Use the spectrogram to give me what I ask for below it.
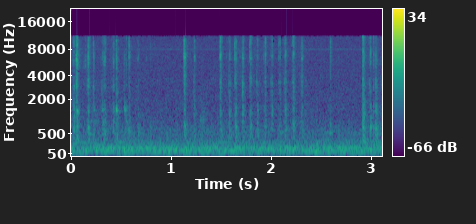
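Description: Typing code on a computer keyboard, many faint quick key clicks in an uneven, continuous rhythm with occasional slightly louder taps, and no voices.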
